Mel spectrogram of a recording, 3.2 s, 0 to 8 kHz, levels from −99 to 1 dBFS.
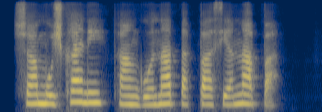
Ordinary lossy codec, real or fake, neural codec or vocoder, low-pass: Opus, 64 kbps; fake; codec, 16 kHz, about 1 kbps, DyCAST, with the encoder's durations; 7.2 kHz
